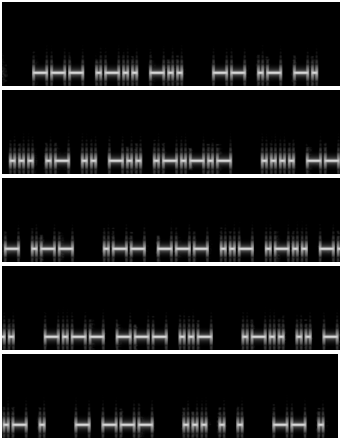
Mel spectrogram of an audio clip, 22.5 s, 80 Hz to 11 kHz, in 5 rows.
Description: Morse code, heard as a keyed tone, about 20 wpm, 600 Hz. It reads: OLD MAN SAID. HOW WOULD YOU LIKE TO SEE ME
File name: the old man and the sea / the old man and the sea part 1 20wpm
